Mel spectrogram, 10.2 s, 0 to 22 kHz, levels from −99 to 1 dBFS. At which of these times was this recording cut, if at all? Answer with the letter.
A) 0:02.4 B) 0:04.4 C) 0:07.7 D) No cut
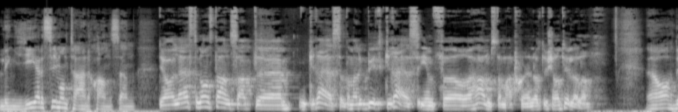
A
